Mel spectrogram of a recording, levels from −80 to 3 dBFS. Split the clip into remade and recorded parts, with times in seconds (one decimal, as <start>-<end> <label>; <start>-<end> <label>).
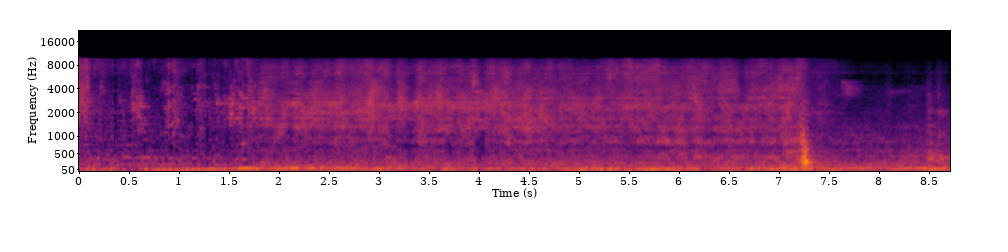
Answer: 0.0-1.8 recorded; 1.8-8.7 remade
